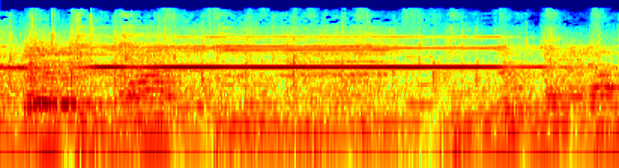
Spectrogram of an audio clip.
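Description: Live band music from electric bass, acoustic guitar and electric guitar, with a high note held steady for about three seconds before it fades.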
